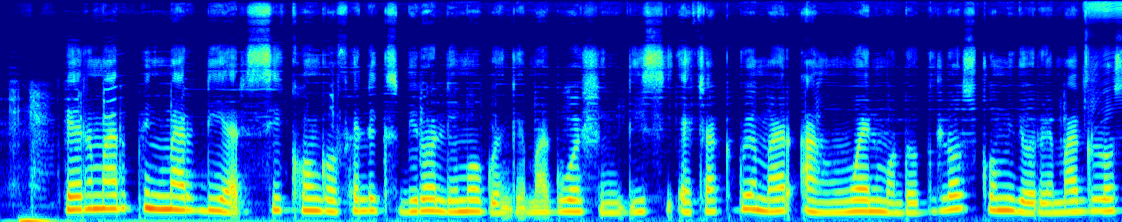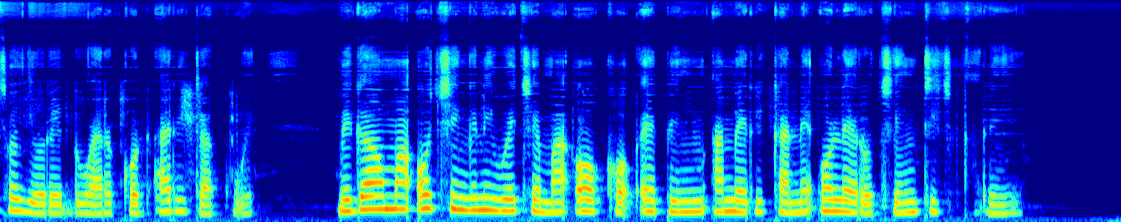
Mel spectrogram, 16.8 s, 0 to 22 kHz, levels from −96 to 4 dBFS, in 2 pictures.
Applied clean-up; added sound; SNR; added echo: neural mask model DeepFilterNet 3.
